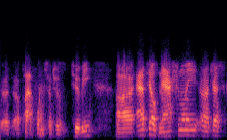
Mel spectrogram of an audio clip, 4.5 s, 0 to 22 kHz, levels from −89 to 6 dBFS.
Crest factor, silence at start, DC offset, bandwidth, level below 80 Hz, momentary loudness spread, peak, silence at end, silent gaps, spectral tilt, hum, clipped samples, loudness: 20 dB; 0 s; under 0.1%; 5.2 kHz; -78 dBFS; 15 LU; -2 dBFS; 0.1 s; none; -6.5 dB/octave; none; under 0.1%; -21 LUFS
